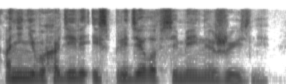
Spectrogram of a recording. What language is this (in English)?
Russian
